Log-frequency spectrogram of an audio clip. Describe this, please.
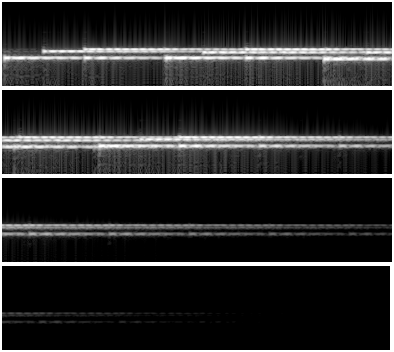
A short string of notes, reminded me of rain falling. Loop it an use as background to a moody scene.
